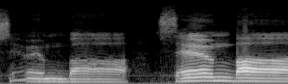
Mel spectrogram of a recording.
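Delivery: deep, very low, drawn-out ghostly voice. Retelling the movie scene where Simba's dad's ghost calls him, imitating the ghost. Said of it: "he sounds like this".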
